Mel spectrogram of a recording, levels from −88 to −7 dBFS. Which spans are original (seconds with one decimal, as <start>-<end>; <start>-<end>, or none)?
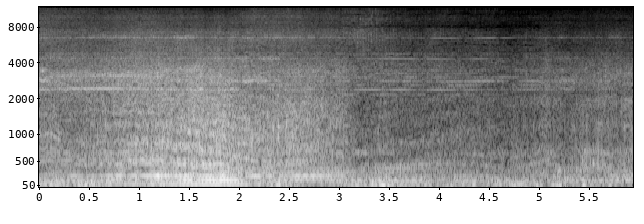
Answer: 3.0-5.0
